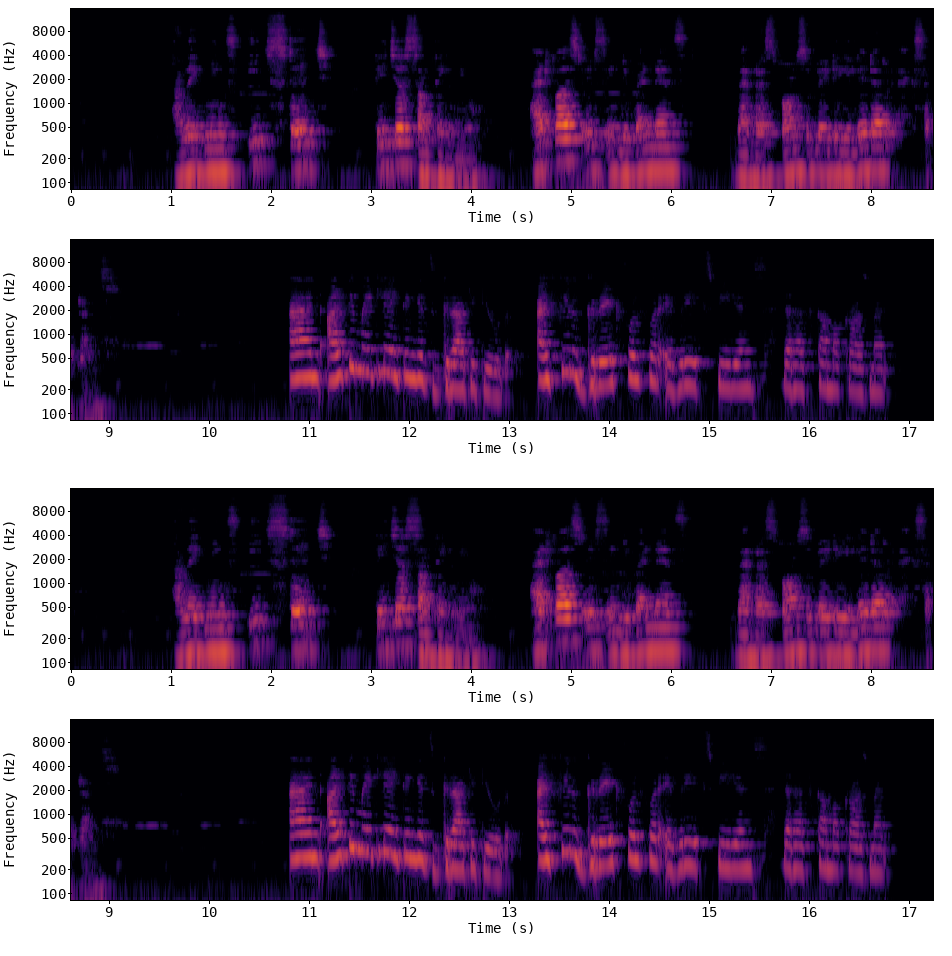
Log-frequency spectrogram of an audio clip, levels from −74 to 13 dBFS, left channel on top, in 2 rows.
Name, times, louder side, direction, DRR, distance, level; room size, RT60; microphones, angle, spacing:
voice 1, 1.0-2.6 3.0-4.1 4.6-6.1 6.6-9.1 9.4-9.5, left 1 dB, 45° left, 0 dB, 2.5 m, -32 dB
voice 2, 10.8-13.0 13.3-16.8, equal, 5° right, 5 dB, 0.6 m, -34 dB
9.3 x 3.7 x 3.8 m, 0.35 s
head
